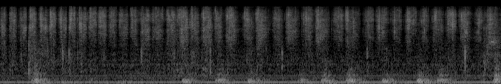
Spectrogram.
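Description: Scraping and rubbing at the singed, charred hide of a beef head, in quick, even strokes, several a second, as the burnt layer is worked off down to clean skin.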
